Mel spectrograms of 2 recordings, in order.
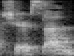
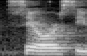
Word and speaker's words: Saoirse: It's kind of like Shirsa, where it's like, well, it's Irish, so it is like Shirsa, which is something I always mispronounce. Whenever I see Saoirse Ronan's name, I always say it in my head, Saoirse Ronan, and then correct myself.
